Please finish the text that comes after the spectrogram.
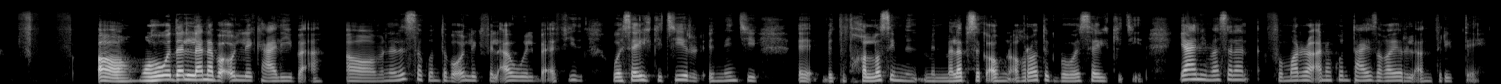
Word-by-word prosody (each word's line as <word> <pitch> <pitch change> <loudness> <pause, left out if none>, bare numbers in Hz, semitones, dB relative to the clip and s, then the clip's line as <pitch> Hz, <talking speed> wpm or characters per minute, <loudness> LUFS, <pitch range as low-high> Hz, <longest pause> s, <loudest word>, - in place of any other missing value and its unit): ف - - -12
ف - - -22 0.3
آه، 150 -1 +6
وهو 195 +5 +8
ده 215 0 +7
اللي 215 -1 +8
أنا 210 0 +6
باقول 195 0 +1
لِك 185 0 -4
عليه 160 +2 -1
بقى. 145 +1 -6 0.2
آه، 155 -2 -2
ما 155 - -14
أنا 180 +6 -6
لسه 240 -2 0
كنت 185 -1 -10
باقول 180 +3 -4
لِك 180 -1 -8
في - - -9
الأول 180 0 -3
بقى - - -7
في 205 -2 -12 0.3
وسايل 190 +3 +3
كتير 195 -3 -3
إن 165 +1 -10
أنتِ 185 +1 -6 0.5
أ 155 - -3
بتتخلصي 165 +6 0
من 170 -4 -9
من 155 -1 -12
ملابسِك 180 +3 +3
أو 160 - +2
من 165 - -10
أغراضِك 190 0 -3
بوسايل 160 +1 -2
كتير. - - -12 0.4
يعني 230 0 +5
مثلًا 215 +1 -3 0.2
في 170 - -12
مَرّة 190 +2 -1
أنا 195 +3 -1
كنت 195 -1 -10
عايزة 180 0 -3
أغيَّر 175 +1 -3
الأنتريه 155 0 -11
بتاعي، - - -15
180 Hz, 185 wpm, -24 LUFS, 165-200 Hz, 0.5 s, وهو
